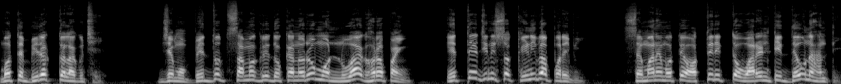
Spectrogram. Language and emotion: Odia, angry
